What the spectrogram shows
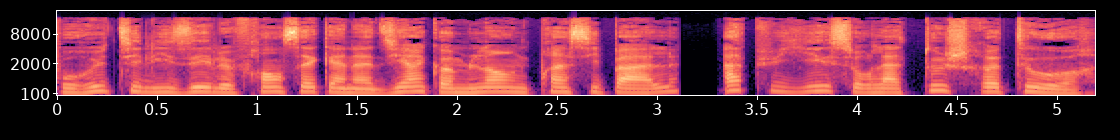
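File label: Voice Over Instructions French Canada; Language Chooser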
